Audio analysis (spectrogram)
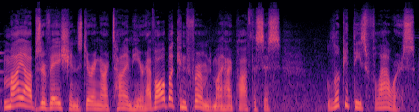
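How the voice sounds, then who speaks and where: An actor playing a calm, scholarly young male researcher in a video game, articulate and measured as he explains. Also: fairly high pitch, slight background noise. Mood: calm, analytical.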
